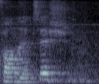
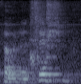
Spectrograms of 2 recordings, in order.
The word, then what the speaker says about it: phonetician: earth in phonetics is there are people who say phonetician others say phonetician because both o and r can be strong vowels corresponding to both of them so there's fluctuation here between two possibilities oh now the first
